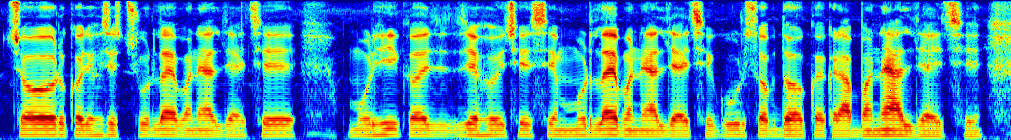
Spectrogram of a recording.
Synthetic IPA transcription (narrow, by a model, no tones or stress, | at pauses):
t͡ʃɔɾkɔd͡ʒeɦojt͡ʃʰɛt͡ʃuɾləjbənajld͡ʒajt͡ʃʰɛ | muɽɦiked͡ʒeɦojt͡ʃʰɛsemuɾləjbənald͡ʒajt͡ʃʰɛɡuɾsəbd̪ɔkɔekɾabənajld͡ʒajt͡ʃʰɛ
